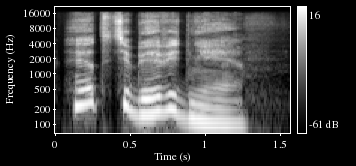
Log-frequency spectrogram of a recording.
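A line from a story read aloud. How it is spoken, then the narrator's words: Sighing woman. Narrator (Russian): вздохнула Машка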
